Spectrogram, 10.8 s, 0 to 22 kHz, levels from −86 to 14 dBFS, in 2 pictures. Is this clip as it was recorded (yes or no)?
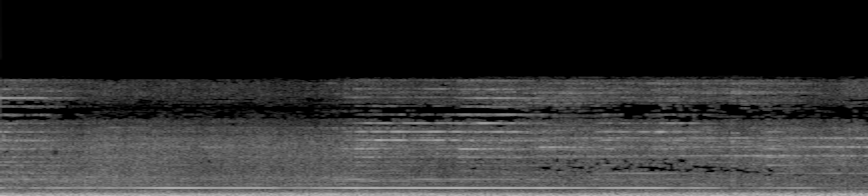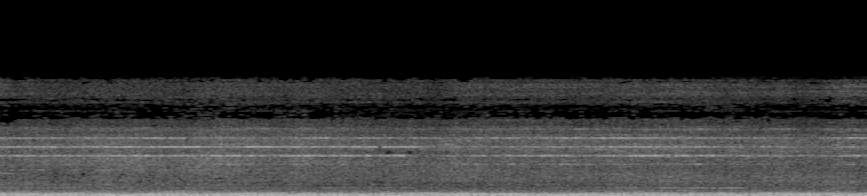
yes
